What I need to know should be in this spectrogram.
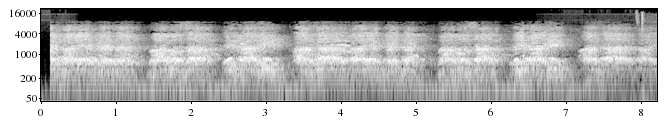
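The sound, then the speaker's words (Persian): A protest crowd in Sanandaj chants against the arrest of two Sunni clerics. Many voices shout a short slogan in unison, loud and steady, repeating in a regular rhythm roughly every second. “روز جمعه 14 بهمن شماری از مردم سنندج در اعتراض به بازداشت دو روحانی اهل تسنن این شهر دست به تظاهرات زدند.”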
